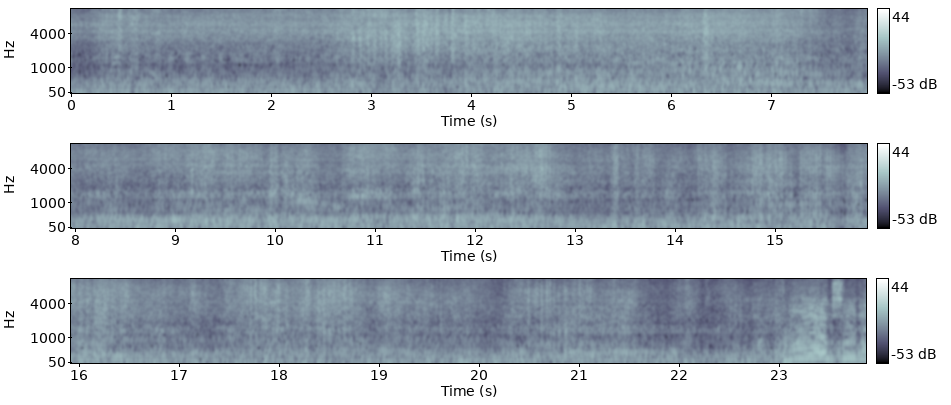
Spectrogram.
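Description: Motocross motorcycles race on a grasstrack circuit at a regional championship in Toraja Utara, their engines a continuous, fairly distant roar under a race commentator who talks throughout.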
